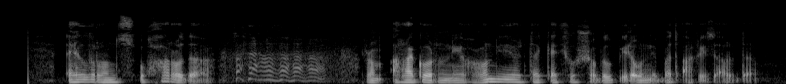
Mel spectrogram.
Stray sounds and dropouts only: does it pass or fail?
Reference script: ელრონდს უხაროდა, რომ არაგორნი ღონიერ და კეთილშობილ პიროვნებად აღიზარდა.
fail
